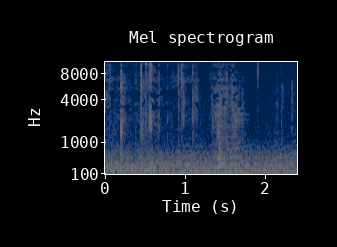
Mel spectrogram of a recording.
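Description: Faint, scattered crinkling and light ticks of a plastic-covered diamond painting canvas being handled.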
